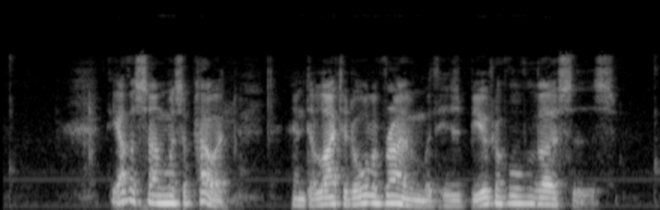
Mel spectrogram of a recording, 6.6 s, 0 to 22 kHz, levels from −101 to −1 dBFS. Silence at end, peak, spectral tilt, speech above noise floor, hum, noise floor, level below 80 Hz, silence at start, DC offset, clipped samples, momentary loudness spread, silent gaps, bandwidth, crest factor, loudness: 0.5 s; -12 dBFS; -7.5 dB/octave; 46 dB; none; -74 dBFS; -64 dBFS; 0.85 s; under 0.1%; under 0.1%; 15 LU; none; 7.4 kHz; 18 dB; -29 LUFS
